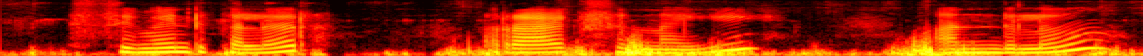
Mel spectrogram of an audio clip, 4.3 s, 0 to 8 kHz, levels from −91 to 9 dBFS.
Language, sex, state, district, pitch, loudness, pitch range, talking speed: Telugu, female, Andhra Pradesh, Annamaya, 225 Hz, -17 LUFS, 200-235 Hz, 55 wpm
